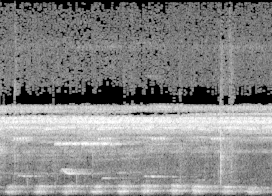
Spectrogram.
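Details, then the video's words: Costa Rica jungle at dawn, where a howler monkey produces rhythmic low grunting pulses about every half second. A short whistled bird note and a bright, steady insect drone are also heard. "Howler monkey sounds"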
